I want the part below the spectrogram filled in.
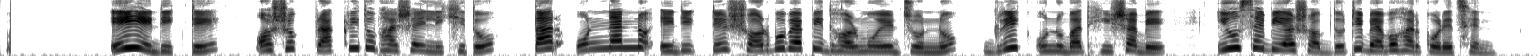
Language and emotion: Bengali, neutral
